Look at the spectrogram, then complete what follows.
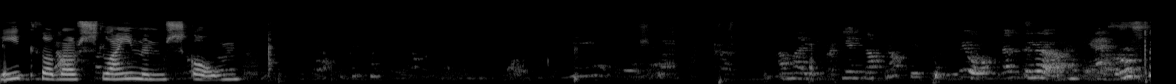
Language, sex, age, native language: Icelandic, male, 9, Icelandic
